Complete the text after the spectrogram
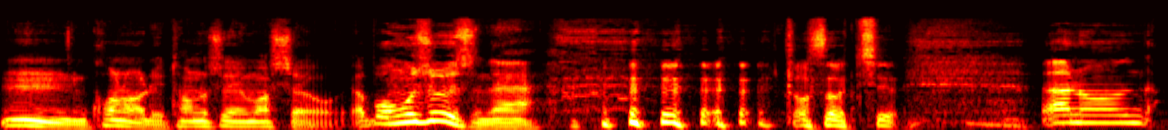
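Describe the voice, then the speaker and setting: A man's voice: medium pitch, big pitch swings, a little slow, a little mellow, no echo. A middle-aged man from Saitama, Japan, hosting a solo podcast in a rambling, casual way and chuckling at himself. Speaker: podcast host.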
